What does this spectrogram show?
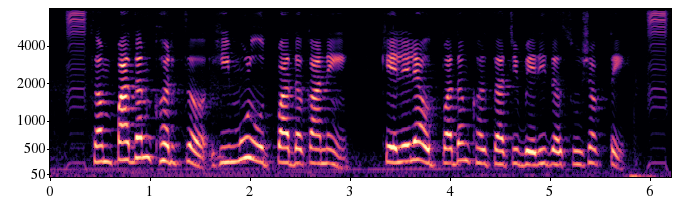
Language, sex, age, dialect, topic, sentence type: Marathi, female, 41-45, Northern Konkan, banking, statement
